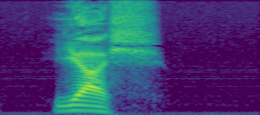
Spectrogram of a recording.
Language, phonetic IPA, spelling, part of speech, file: Polish, [jäɕ], Jaś, proper noun, Pl-Jaś.ogg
